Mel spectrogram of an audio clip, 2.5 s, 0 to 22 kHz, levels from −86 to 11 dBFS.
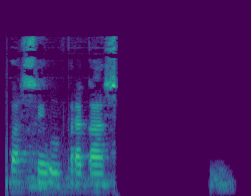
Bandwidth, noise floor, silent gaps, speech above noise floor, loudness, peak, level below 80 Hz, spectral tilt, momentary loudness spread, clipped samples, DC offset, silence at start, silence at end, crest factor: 12 kHz; under -90 dBFS; 1.49-1.65 s, 1.92-1.96 s; over 65 dB; -22 LUFS; -6 dBFS; -64 dBFS; -1.5 dB/octave; 6 LU; under 0.1%; under 0.1%; 0.1 s; 0.25 s; 22 dB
